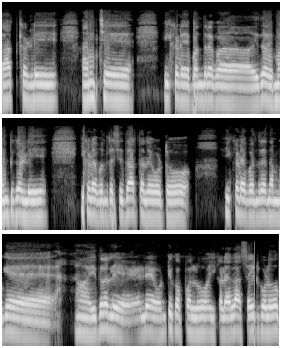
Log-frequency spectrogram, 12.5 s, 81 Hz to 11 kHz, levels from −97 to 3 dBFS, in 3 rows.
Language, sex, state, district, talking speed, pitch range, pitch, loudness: Kannada, male, Karnataka, Mysore, 130 wpm, 145-155 Hz, 150 Hz, -14 LUFS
